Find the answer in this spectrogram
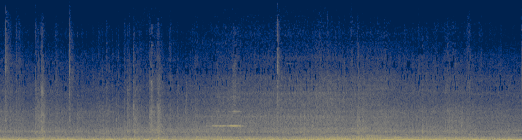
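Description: Wind rumble on the rider's microphone over city traffic noise from trucks and cars during a slow motorcycle ride, with a few light clicks. A brief high-pitched tone sounds about halfway through.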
